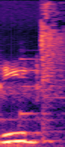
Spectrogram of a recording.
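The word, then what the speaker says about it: read: यहाँ पर पढ़ना की जो प्रोनाउंसिएशन होती है सेकंड फॉर्म में स्पेलिंग सेम रहती है, लेकिन प्रोनाउंसिएशन रेड हो जाती है। जैसे लाल कलर का रेड प्रोनाउंसिएशन होती है वो, रीड, रेड, रेड।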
